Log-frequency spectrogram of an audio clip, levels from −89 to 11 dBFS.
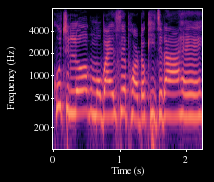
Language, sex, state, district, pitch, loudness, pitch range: Hindi, female, Bihar, Begusarai, 290 Hz, -15 LUFS, 285-320 Hz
